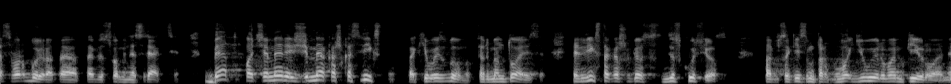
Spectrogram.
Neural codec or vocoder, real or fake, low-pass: codec, 16 kHz, 8 kbps, FreqCodec, larger model; fake; 7.2 kHz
